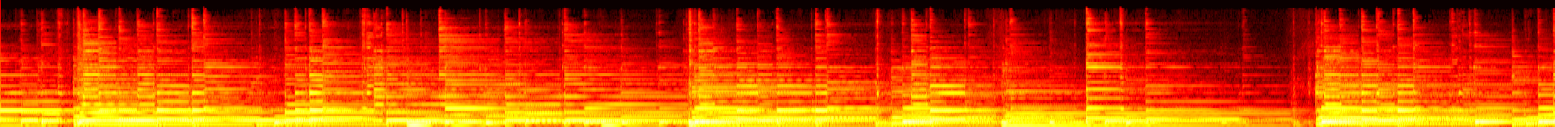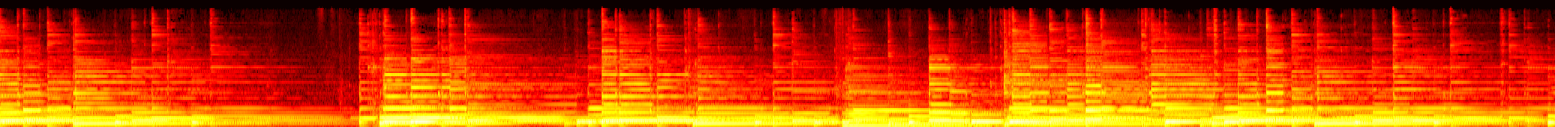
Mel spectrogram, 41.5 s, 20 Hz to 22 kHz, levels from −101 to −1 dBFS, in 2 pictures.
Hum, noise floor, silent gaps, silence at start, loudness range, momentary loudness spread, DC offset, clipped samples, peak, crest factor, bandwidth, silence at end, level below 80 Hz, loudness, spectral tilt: none; -40 dBFS; none; 0 s; 5 LU; 12 LU; under 0.1%; under 0.1%; -2 dBFS; 16 dB; 13.5 kHz; 0 s; -50 dBFS; -17 LUFS; -8 dB/octave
